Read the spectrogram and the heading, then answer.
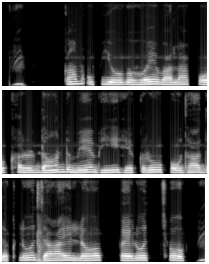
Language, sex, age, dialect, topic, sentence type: Maithili, female, 18-24, Angika, agriculture, statement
